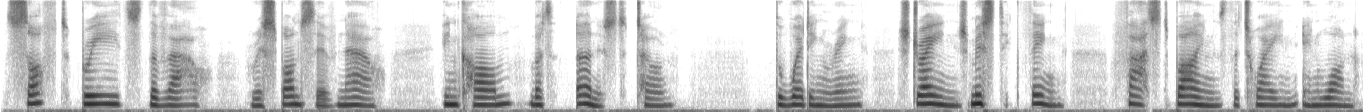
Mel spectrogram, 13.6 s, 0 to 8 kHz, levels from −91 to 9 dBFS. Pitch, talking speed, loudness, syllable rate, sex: 200 Hz, 100 wpm, -20 LUFS, 3.1 syllables/s, female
